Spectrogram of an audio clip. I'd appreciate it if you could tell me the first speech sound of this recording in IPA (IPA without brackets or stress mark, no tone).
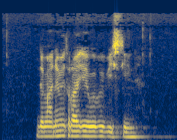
d̪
